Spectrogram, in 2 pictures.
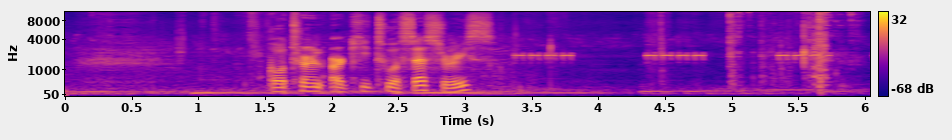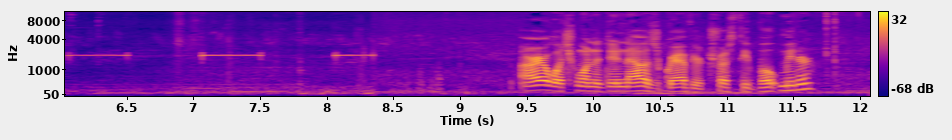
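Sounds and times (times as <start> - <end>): dashboard warning chime beeps: 3.4 - 8.4
car keys jangling: 4.9 - 6.5.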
